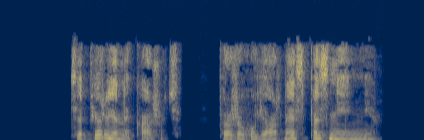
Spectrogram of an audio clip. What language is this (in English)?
Belarusian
